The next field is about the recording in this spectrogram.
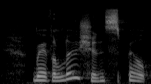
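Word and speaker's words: Revolución: his Memoir it's called Revolution to Roxy Revolution spil the Spanish way basically it's pronounced that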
